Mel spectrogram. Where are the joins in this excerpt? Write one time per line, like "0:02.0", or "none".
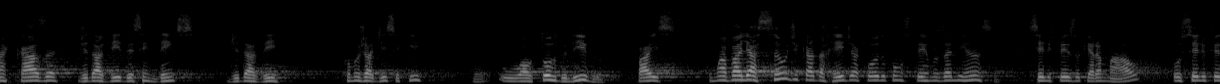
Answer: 0:03.4
0:06.2

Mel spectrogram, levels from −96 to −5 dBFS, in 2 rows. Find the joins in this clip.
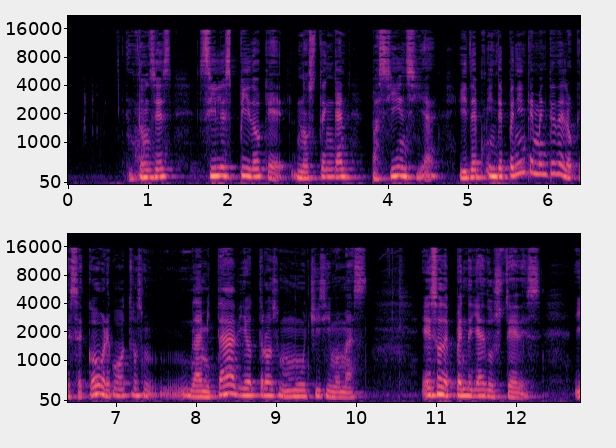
0:04.7
0:07.0

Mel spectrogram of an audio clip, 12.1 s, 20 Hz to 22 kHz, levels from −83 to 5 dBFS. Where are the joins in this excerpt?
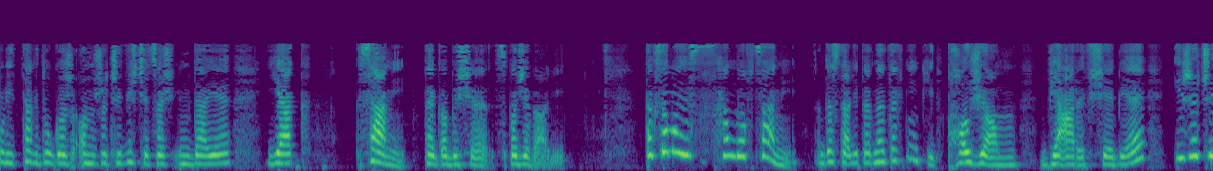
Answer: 0:08.1
0:09.4

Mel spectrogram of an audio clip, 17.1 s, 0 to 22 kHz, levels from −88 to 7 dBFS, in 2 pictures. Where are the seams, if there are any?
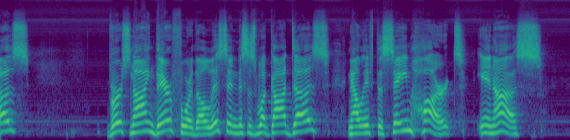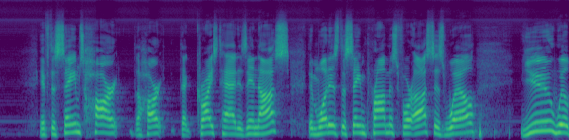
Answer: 0:05.1
0:07.1

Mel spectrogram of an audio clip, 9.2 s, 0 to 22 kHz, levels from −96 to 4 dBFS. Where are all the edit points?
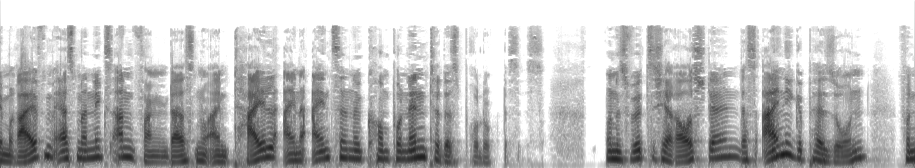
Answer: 0:05.8

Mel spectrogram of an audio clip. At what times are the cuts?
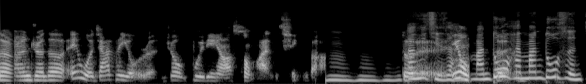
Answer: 0:03.3
0:04.7

